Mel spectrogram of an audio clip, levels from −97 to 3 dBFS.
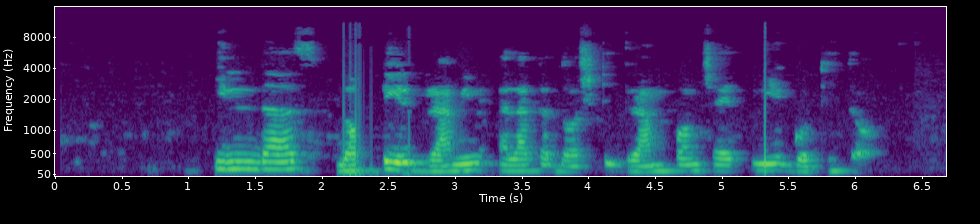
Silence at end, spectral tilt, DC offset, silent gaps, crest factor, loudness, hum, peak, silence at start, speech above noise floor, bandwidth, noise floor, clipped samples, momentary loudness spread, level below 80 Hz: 0.55 s; -6.5 dB/octave; under 0.1%; none; 18 dB; -27 LUFS; none; -8 dBFS; 1.2 s; 42 dB; 9.8 kHz; -68 dBFS; under 0.1%; 10 LU; -56 dBFS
